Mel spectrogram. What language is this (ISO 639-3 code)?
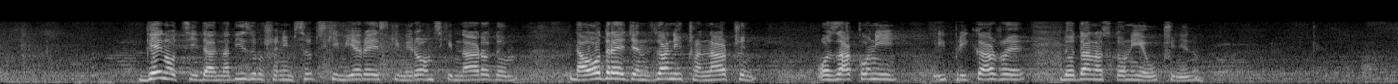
srp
